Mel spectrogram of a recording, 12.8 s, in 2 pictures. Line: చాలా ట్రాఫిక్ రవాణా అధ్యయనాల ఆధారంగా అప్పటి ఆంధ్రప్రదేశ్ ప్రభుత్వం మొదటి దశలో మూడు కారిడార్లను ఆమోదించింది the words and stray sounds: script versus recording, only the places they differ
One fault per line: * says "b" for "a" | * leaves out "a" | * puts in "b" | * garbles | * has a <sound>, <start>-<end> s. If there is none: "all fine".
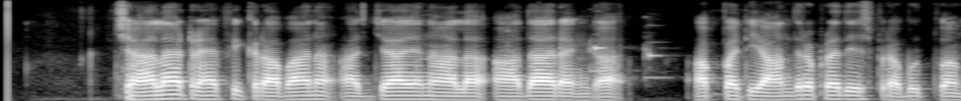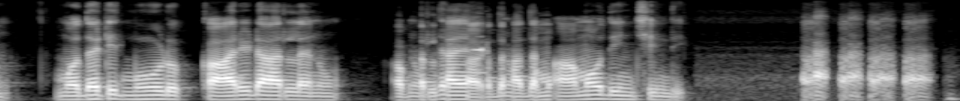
* leaves out "దశలో"
* garbles
* has a laugh, 11.7-12.6 s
